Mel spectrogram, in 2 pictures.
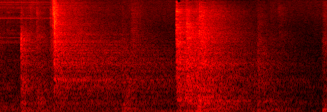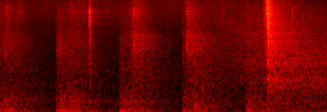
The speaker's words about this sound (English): Just through this here door.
